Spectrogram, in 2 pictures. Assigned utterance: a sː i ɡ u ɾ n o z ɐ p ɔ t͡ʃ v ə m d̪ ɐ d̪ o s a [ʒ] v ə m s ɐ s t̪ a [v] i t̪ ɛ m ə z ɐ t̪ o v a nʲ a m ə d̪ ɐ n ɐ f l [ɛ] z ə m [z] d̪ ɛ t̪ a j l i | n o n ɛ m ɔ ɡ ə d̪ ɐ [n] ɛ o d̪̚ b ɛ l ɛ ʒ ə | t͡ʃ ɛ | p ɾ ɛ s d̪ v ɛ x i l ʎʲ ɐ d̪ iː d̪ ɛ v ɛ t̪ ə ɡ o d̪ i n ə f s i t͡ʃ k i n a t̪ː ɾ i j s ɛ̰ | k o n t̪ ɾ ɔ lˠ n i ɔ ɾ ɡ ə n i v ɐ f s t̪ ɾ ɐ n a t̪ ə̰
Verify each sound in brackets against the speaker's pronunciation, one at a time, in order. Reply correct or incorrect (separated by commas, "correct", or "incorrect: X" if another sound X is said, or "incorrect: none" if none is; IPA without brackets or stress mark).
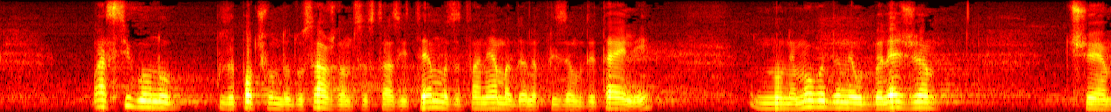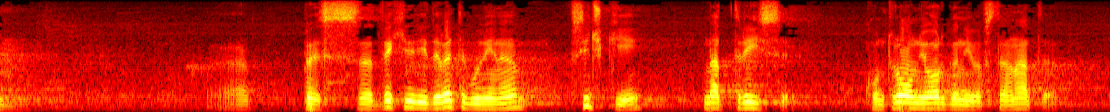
correct, incorrect: z, incorrect: i, incorrect: v, correct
